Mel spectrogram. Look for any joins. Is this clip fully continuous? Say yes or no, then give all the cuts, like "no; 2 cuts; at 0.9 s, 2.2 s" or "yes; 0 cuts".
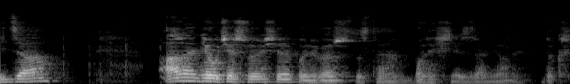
yes; 0 cuts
